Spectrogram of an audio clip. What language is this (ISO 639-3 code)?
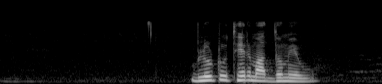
ben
